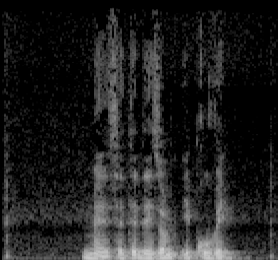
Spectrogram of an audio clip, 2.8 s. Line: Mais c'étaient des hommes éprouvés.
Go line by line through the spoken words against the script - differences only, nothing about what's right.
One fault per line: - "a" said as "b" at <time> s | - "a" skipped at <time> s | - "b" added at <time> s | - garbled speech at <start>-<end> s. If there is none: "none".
none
